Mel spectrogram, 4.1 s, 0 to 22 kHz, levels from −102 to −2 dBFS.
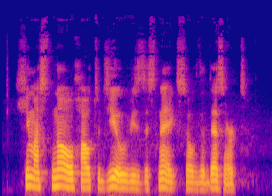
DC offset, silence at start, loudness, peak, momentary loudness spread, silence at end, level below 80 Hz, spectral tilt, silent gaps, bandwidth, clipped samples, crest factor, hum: under 0.1%; 0.3 s; -19 LUFS; -2 dBFS; 10 LU; 0.55 s; -58 dBFS; -6.5 dB/octave; none; 11 kHz; under 0.1%; 18 dB; none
